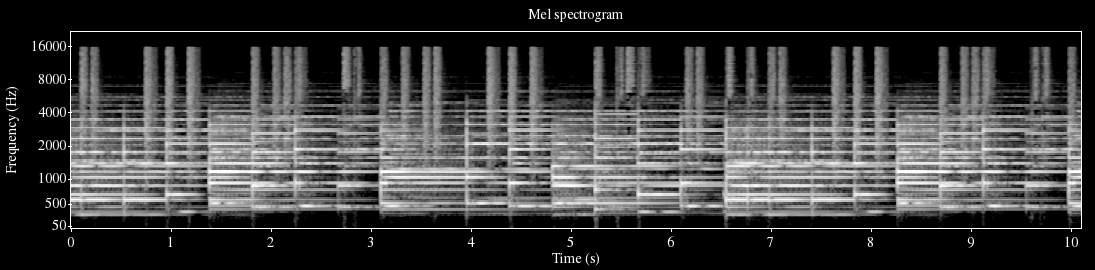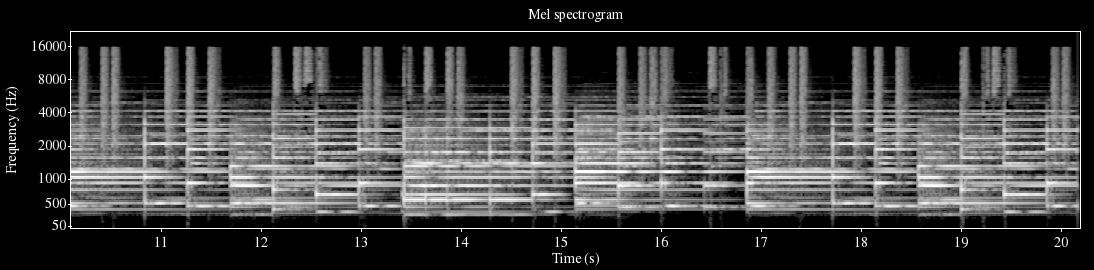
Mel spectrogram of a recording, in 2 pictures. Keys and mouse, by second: 1.6 -, 1.9 x, 3.8 4, 4.1 2, 8.4 BackSpace, 10.8 click.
